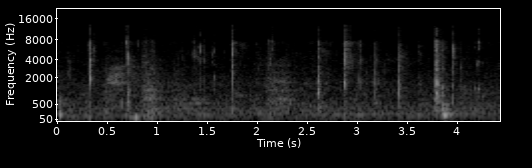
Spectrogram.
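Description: A person chewing a mouthful of chicken curry, with many short, wet mouth clicks and smacks at uneven intervals.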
